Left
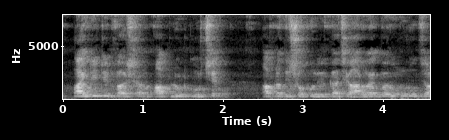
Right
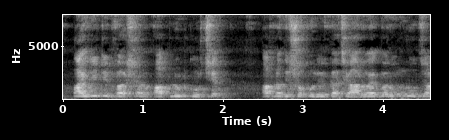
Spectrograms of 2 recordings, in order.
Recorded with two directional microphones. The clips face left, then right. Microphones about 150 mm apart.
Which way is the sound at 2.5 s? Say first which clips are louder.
Right 2 dB; 30° right (ahead or behind).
